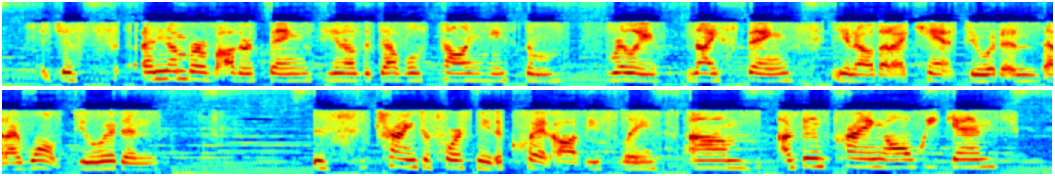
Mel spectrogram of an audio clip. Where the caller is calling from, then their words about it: Florida, United States; I'm calling from South Florida.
